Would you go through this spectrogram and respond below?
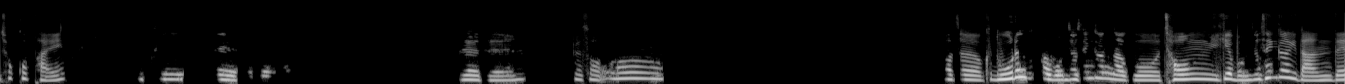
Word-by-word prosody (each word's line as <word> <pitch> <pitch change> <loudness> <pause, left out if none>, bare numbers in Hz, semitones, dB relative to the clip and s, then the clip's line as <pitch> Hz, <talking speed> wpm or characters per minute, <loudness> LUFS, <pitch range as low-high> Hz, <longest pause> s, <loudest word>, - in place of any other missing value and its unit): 초코파이. 255 -9 -7
이 240 +4 -11 0.8
그 235 -1 -3 0.4
네 225 - +1 0.5
맞아요. 190 - -33 1.7
네네. 205 0 -2 0.5
그래서 225 -2 -7
어 270 +1 -2 2.8
맞아요. 220 -3 -1
그 225 - -9
노래부터 265 +3 +5
먼저 210 +2 +2
생각나고 210 -9 0
정 235 +4 +4
이게 235 +4 +3
먼저 205 +1 0
생각이 310 +1 +1
나는데 200 0 0
230 Hz, 185 characters per minute, -19 LUFS, 205-265 Hz, 2.8 s, 노래부터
